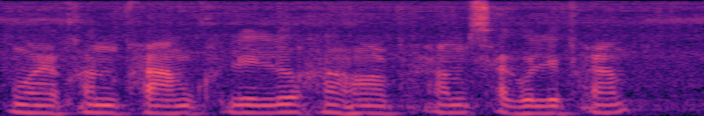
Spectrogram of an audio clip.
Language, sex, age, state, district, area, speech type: Assamese, male, 60+, Assam, Nagaon, rural, spontaneous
